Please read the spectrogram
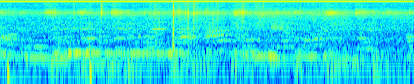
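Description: Quiet music with a melody playing in the background from a video on a TV or device in the room, with a few faint clicks.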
